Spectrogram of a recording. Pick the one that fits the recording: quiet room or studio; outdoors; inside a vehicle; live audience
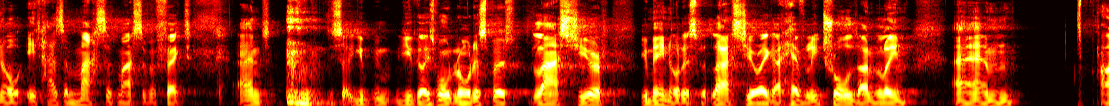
live audience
